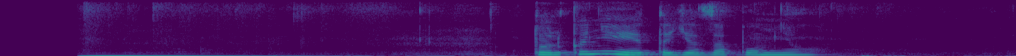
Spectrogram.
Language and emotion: Russian, neutral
